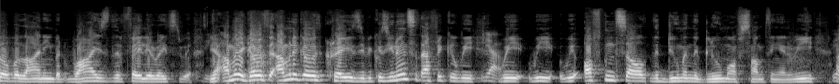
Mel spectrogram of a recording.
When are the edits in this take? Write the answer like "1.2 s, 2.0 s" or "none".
2.0 s, 6.5 s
